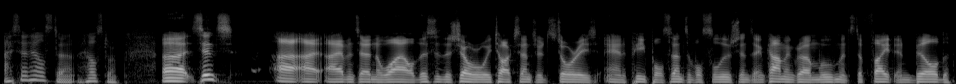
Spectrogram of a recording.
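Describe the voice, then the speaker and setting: A man's voice: mid-range voice, fairly quick, clear, resonant tone, dry recording, studio quality. A man hosting a political podcast in casual chat, joking, swearing freely and laughing often. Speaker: podcast host.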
